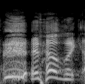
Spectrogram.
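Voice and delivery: ordinary delivery

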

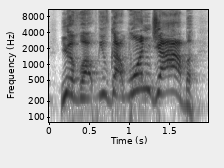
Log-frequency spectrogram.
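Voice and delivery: high, loud, incredulous shout; mad. Acted. Homeowner yells at digital stove showing error, mock mad. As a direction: yell at the useless appliance in acted outrage. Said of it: "and so I'm mad".

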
